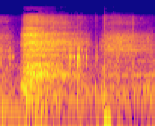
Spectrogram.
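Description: A person's short, heavy breath out close to the microphone, followed by faint rustling and a light click.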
